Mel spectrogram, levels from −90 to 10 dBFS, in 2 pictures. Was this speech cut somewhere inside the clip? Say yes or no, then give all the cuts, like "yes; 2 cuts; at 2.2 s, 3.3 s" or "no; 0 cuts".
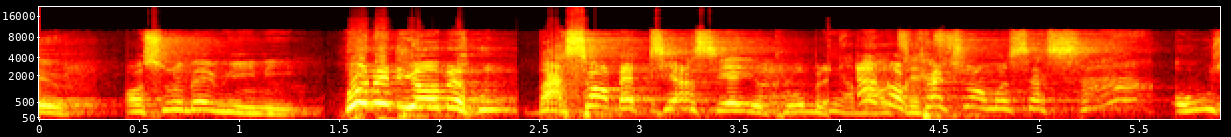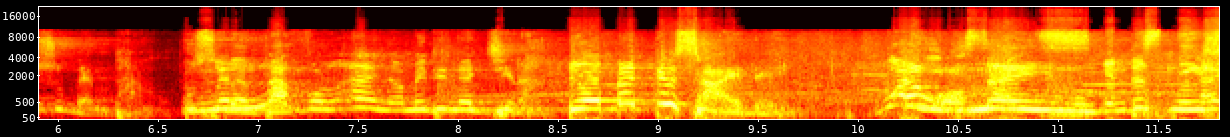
yes; 5 cuts; at 1.3 s, 2.4 s, 4.0 s, 6.6 s, 8.6 s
